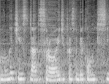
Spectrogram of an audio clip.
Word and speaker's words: Freud: Que é um psicanalista muito conhecido, e eu li Freud, porque a escrita se escreve Freud, mas a gente fala Freud, porque é alemão.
